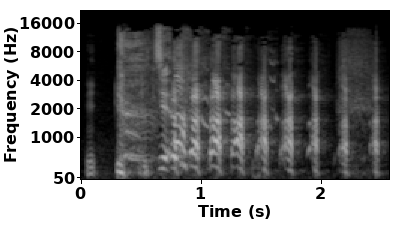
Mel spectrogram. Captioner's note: laughs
